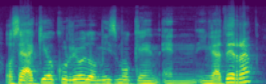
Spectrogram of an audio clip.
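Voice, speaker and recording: A man's voice: medium pitch, fairly quick. Man casually retelling a paranormal story. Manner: loose spoken retelling with fillers and self-corrections. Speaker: podcast host.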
